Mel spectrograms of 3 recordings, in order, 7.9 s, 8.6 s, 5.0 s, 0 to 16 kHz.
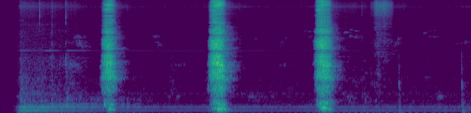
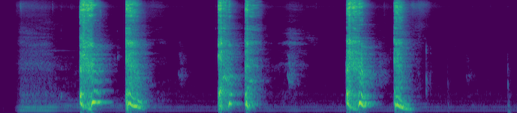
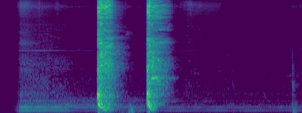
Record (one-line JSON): {"exhalation_length": "7.9 s", "exhalation_amplitude": 32768, "exhalation_signal_mean_std_ratio": 0.25, "three_cough_length": "8.6 s", "three_cough_amplitude": 32768, "three_cough_signal_mean_std_ratio": 0.34, "cough_length": "5.0 s", "cough_amplitude": 32768, "cough_signal_mean_std_ratio": 0.25, "survey_phase": "alpha (2021-03-01 to 2021-08-12)", "age": "18-44", "gender": "Female", "wearing_mask": "No", "symptom_none": true, "smoker_status": "Current smoker (11 or more cigarettes per day)", "respiratory_condition_asthma": false, "respiratory_condition_other": false, "recruitment_source": "REACT", "submission_delay": "1 day", "covid_test_result": "Negative", "covid_test_method": "RT-qPCR"}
